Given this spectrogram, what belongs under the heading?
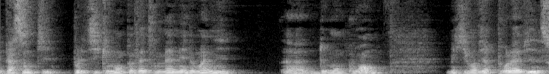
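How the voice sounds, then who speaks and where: A man's fairly low, dark and mellow voice, somewhat breathy, at a fairly quick pace. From Ariège, French Pyrenees. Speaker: mayor, election candidate. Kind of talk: interview. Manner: hesitant, many filler sounds.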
